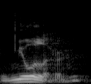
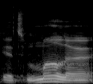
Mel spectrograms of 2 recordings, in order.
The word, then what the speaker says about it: Mueller: Eastman now maybe it's a bit of my German heritage my mother's maiden name was and the Mueller is the German pronunciation so it's it's Muller and I've heard so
